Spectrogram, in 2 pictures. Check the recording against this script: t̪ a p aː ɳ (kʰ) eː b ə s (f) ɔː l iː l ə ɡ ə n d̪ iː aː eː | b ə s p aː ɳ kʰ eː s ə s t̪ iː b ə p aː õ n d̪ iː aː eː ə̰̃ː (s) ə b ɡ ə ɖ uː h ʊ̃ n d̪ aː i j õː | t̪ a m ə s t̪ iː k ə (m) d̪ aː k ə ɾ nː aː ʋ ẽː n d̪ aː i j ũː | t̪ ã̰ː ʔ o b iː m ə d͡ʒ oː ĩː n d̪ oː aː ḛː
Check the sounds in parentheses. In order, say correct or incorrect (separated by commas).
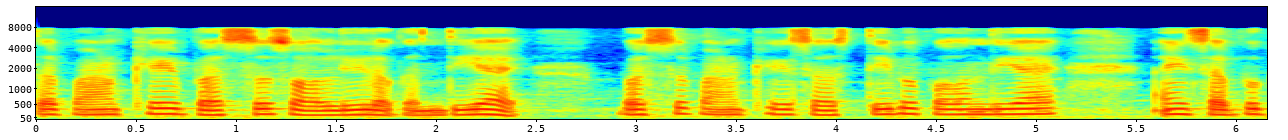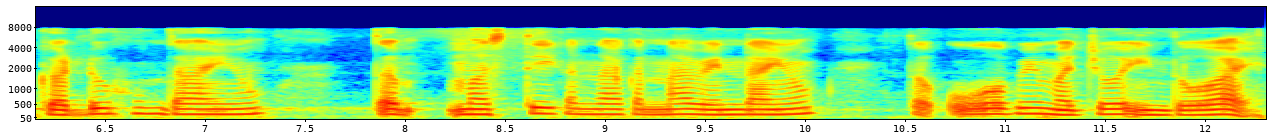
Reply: correct, incorrect, correct, incorrect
